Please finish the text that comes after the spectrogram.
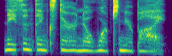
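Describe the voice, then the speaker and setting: An actress playing a cautious, clever young female student in an audiobook drama, expressive and wary. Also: fairly high pitch, moderate pace, slightly rough, no echo, clean studio sound. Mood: reluctant, hushed. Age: young adult.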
